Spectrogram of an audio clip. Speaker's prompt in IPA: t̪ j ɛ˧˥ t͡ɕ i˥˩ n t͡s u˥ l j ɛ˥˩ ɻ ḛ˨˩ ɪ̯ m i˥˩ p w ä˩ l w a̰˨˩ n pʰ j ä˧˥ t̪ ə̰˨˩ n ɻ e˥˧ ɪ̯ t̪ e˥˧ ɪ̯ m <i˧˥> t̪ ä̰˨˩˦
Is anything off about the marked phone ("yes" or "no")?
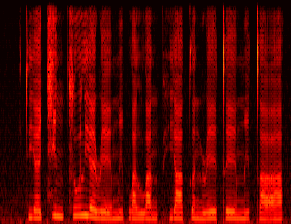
yes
